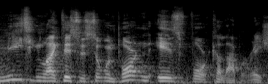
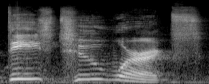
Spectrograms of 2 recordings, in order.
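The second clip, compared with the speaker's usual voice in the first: each word drawn out, higher and louder; slow emphasis; 9 semitones higher, 11 dB louder, much slower than usual. Shown as a demonstration. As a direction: lean hard on every word, very slowly. Slow emphatic setup for wordplay.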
